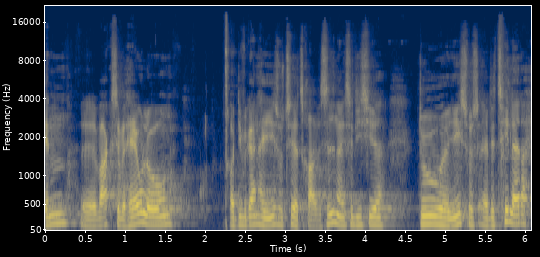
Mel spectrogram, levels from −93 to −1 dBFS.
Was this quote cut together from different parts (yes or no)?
no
